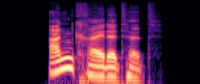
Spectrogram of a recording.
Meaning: inflection of ankreiden: 1. second-person plural dependent preterite 2. second-person plural dependent subjunctive II
- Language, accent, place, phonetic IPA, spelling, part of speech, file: German, Germany, Berlin, [ˈanˌkʁaɪ̯dətət], ankreidetet, verb, De-ankreidetet.ogg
